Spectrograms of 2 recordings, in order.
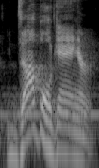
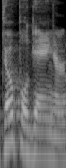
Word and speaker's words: doppelganger: I've got the dope on double ganger almost watered pronounce it doppelganger right had the dope on doppelganger but it's doppelganger I'm telling you something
